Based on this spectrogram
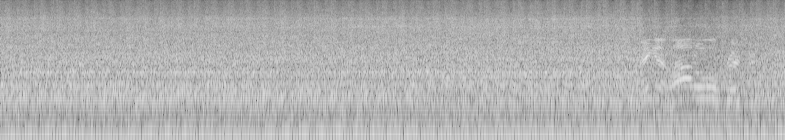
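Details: Truck recovered from the woods seven months earlier, refired after its first fire: steady, low, even idle with a regular beat and no knocks or misses.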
